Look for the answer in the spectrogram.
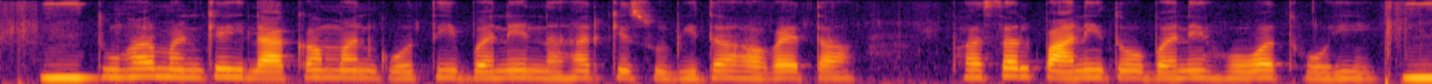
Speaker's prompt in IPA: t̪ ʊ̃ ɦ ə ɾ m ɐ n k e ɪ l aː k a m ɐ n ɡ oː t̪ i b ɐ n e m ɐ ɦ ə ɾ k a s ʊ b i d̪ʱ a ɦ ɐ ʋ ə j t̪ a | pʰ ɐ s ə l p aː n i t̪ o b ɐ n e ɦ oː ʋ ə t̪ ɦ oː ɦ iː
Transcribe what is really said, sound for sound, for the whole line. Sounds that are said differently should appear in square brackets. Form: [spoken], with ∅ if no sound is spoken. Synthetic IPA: t̪ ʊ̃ ɦ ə ɾ m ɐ n k e ɪ l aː k a m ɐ n ɡ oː t̪ i b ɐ n e [n] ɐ ɦ ə ɾ k [e] s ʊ b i d̪ʱ a ɦ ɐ ʋ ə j t̪ a | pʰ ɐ s ə l p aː n i t̪ o b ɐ n e ɦ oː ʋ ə t̪ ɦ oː ɦ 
